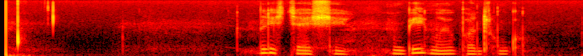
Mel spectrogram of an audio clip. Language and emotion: Russian, sad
